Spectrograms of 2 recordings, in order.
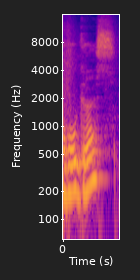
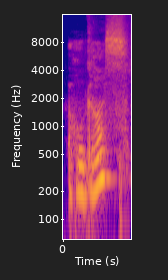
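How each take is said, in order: First: "regraissent" with an open "è" in the middle; corrected pronunciation. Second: "Regrassent" with an open "a" in the middle, questioning; doubtful mispronunciation. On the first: Correcting herself on the verb, "regraissent" said with an "è". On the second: Unsure of the verb for greasy hair, "Regrassent" said with an "a". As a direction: try out "Regrassent" with "gra" as in "gras". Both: Shown as a demonstration. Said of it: "Non, regraissent".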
